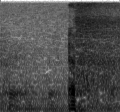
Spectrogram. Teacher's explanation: لازم بطن الشفة السفلى ديت يخبط في إيه؟ في أطراف الثنايا العليا الفاء ويخرج منه الفاء.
